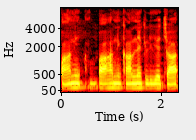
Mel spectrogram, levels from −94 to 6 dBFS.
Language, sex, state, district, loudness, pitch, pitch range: Hindi, male, Jharkhand, Sahebganj, -17 LUFS, 105 Hz, 105-110 Hz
